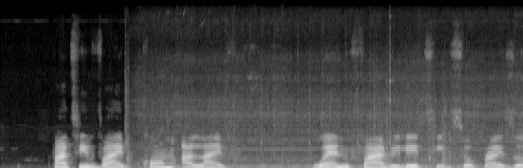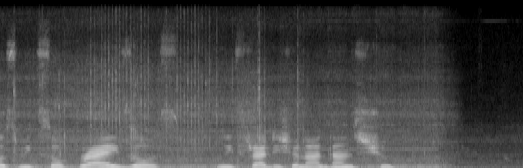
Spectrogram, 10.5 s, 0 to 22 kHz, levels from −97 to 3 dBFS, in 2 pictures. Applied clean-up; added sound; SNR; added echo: none; Printer; 18 dB; none.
